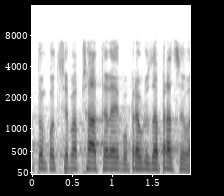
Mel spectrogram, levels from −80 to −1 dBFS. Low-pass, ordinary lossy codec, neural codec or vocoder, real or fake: 7.2 kHz; Opus, 24 kbps; none; real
